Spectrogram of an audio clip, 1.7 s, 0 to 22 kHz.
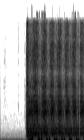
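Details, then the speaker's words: Mercedes 190SL with rebuilt "no machine work" Solex carburetors (39,000 miles; new throttle shafts, trued mating surfaces), throttle linkage disconnected: cold start on choke, firing first try and settling into a quick, even pulsing idle; normal cold start. "Not bad for cold carburetors. So I'm going to increase the RPM so you can get this warmed up pretty quick and do some tuning."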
